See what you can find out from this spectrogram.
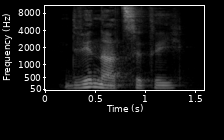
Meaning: twelfth
- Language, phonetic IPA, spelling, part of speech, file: Russian, [dvʲɪˈnat͡s(ː)ɨtɨj], двенадцатый, adjective, Ru-двенадцатый.ogg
